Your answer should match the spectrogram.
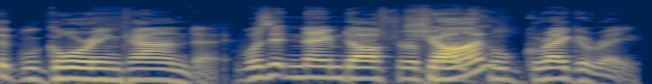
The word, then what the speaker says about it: Gregorian: okay here's the problem I mispronounced the word it's the Gregorian calendar yes I figured that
